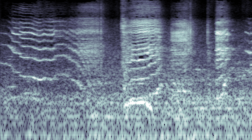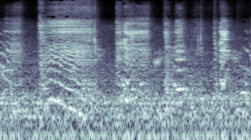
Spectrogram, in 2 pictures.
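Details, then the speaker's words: Dry, unlubricated bedroom door hinge squeaking as the door swings: long, wavering, high-pitched squeals; fix suggested is lubricating the hinge, shampoo if no oil is available. "certo eu gostei eliminar esse barulhinho aí chato se você por acaso não tem aquele óleozinho aí para colocar aqui na Rua Batista colocar aqui na dobradiça"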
